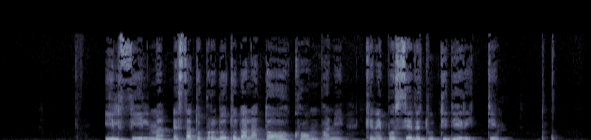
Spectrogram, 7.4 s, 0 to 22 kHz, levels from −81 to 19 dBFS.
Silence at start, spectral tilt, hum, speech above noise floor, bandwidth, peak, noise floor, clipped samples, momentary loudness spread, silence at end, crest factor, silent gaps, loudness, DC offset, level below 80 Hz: 1.3 s; -4 dB/octave; none; 43 dB; 17 kHz; -8 dBFS; -68 dBFS; under 0.1%; 12 LU; 0.45 s; 18 dB; none; -24 LUFS; under 0.1%; -58 dBFS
